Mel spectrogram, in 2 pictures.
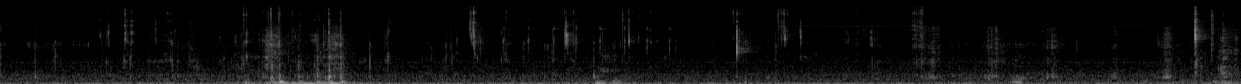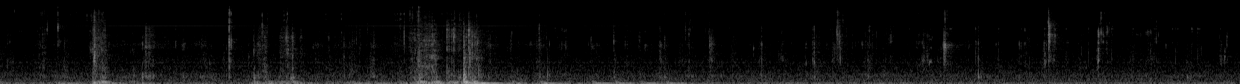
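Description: A person chewing and biting into crisp fried food, with scattered small clicks and two louder crunching bouts, about 3 seconds in and again about 17 seconds in.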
